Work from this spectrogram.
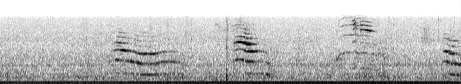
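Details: Siamese, Oriental and Snowshoe kittens being washed and fed by the mother cats give several high, thin meows, some rising then falling, over a steady low hum.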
